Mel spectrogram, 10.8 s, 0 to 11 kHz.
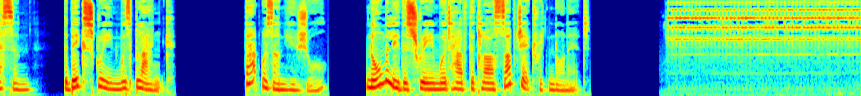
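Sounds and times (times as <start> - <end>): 
speech: 0.0 - 2.2, 3.1 - 7.4
loud electric school bell ringing for start of lessons: 8.4 - 10.7.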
